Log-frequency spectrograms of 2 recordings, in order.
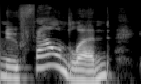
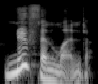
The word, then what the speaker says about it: Newfoundland: Just to help you start, it's not Newfoundland. It's pronounced Newfoundland. I almost did it, right? I was saying Newfoundland. I was putting the D in there, though.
